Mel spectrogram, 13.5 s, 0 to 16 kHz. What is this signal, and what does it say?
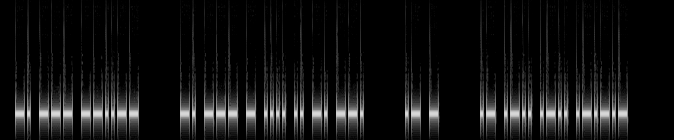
Morse code, heard as a keyed tone, about 21 wpm, 700 Hz. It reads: NO, NOTHING AT ALL.
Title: 2x Word-Spacing - Sentences from Top 500 Words - 20wpm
